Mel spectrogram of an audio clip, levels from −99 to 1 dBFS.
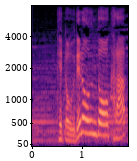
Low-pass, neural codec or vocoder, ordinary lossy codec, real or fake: none; none; none; real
